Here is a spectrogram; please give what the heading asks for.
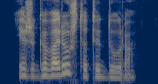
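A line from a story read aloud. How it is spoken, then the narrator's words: Calm. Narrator (Russian): спокойно сказала Юля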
